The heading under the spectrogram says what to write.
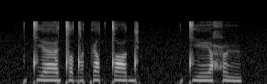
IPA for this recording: tʲ æː tʲ œ dˤ o k ɛ d tˤ y d | tʲ eː ħ ʉ

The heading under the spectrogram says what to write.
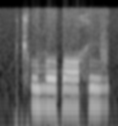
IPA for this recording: t͡ʃʰ u ʎ oː ɓ ɔː x ɨ v

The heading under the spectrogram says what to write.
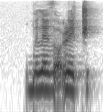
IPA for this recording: b ə l ɛ ð ɔ̰ ɭ e t͡ʃ

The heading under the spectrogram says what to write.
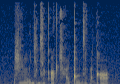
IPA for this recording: ʂ æ̤ m ṵ ɪ̯ d͡ʑ ṳ d͡ʑ æ̤ qʼ ɔ tˤ ʈ͡ʂʰ a̰ ɪ̯ ǃ u d͡ʑ æ̤ tˤ ɾ æ̰ ǃʼ ɒ

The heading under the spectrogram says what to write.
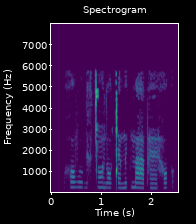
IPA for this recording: x ɔ v uː ɡ ɛ x ǀ ɔ̃ d ɔː ǃ ɛ m e k m aː pʰ ɛ̃ː h ɔ k

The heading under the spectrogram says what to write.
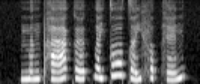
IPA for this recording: n̪ ɐ˨˧ ŋ pʰ aː˨˥ k œː˨˥ k̚ l ɐ˧ j t̪ ɔː˥ t̪ ɐ˨˥ j f ɐ˧ p̚ h ɛː˨˥ n

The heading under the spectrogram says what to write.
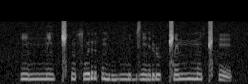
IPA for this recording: ĩ mː ĩ ʎ ǁʰ ĩ sʷ ə˞ r ʔ ũ b ĩ b mː i b z ĩ r ɭ u ǁ ẽ mː ũ ǁʰ ẽ

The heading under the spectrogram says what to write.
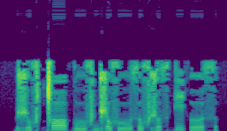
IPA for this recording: ʒ o˩ xʷ ǀ ɔː˦ k uː˨ xʷ d͡ʒ ɔ˥ xʷ uː˦ θ ʊ˦ xʷ ʒ o˩ θ k i˥ ʔ ʊ˨ θ

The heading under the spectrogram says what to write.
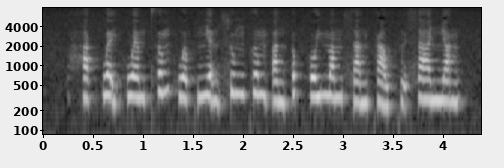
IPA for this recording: h a˨˩ k̚ h w ɛ̰˧˨ j h w ɛ˨˩ m t̪ʰ ə˨˦ m h w ə˨˩ p̚ ɲ ɛ̰˧˨ n s u˧ ŋ k ə˧ m ʔ a˨˩ n ʔ ə˦˥ p̚ h o˨˦ j m a˧ m s a˨˩ n k a˧˩ w k ɨ̰˧˨ s aː˧ ɲ a˧ ŋ

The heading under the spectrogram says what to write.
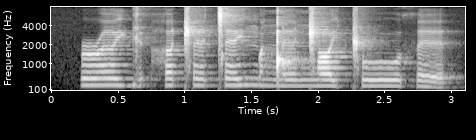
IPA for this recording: ɹ ɘː j ɡʲ ɘ ʔ h ə ǁ ɪː ǀ e j ŋ ʌ ŋ͡ǃ ɪː ŋ͡ǁ ʌ j ǁ uː θ ɪ

